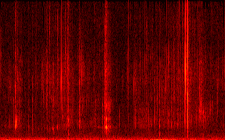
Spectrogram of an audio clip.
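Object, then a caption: Sticky slime with small beads. A light-blue sticky slime with white beads is kneaded and squished with the fingers of both hands. Quiet, wet crackling and sharp bright pops come through, most noticeably near the end, over a low steady rumble.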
